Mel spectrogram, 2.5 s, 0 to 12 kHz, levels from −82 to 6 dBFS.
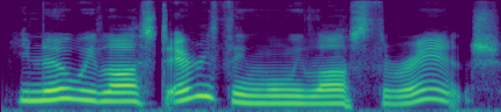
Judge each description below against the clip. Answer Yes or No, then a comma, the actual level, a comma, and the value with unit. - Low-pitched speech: No, high, 230 Hz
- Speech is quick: Yes, fast, 240 wpm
